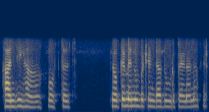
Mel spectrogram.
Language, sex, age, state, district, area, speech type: Punjabi, female, 45-60, Punjab, Fatehgarh Sahib, urban, conversation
